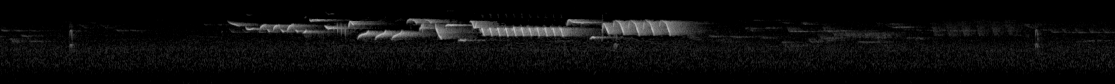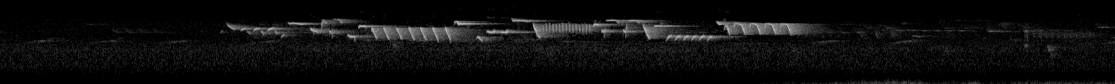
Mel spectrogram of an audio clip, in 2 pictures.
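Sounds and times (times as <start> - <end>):
Eurasian wren singing: 2.3 - 7.1, 13.4 - 22.2.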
